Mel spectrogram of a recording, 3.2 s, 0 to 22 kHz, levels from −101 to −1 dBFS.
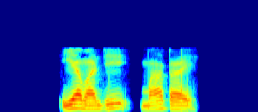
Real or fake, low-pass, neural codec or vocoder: real; 3.6 kHz; none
